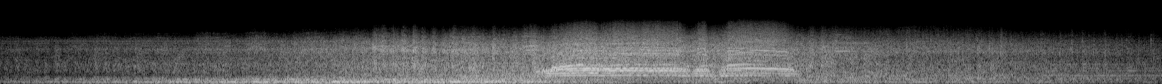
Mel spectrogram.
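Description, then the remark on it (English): A train travels through India, rumbling along the rails with a steady low roar, swelling as it passes by, while a brief high whistle-like tone sounds in the middle before the noise gradually fades. “he and his travelling companion, the Frenchman, Mr. Passepartout, are travelling through India by train”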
